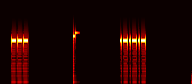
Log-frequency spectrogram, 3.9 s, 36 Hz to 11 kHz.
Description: Morse code, heard as a keyed tone, about 40 wpm, 700 Hz. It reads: O .
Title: Single Character (Letter:Number:Punctuation:Prosign) Alt 40wpm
